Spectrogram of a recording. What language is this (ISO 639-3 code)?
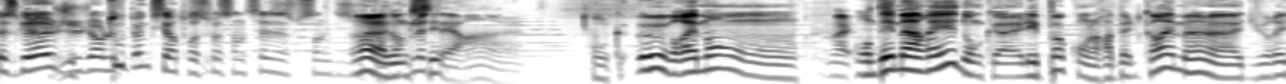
fra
